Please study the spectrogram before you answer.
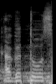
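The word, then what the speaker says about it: ἀγαθός: में, there's a word, it is called agathos, agathos, agathos. और इस वचन का प्रोनाउंसिएशन है अगतोस करके।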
